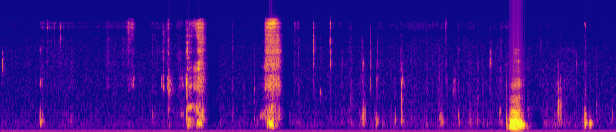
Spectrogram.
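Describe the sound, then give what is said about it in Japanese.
Someone eats the last of an ice cream with whipped cream, making faint, scattered mouth clicks and smacks with a few louder soft bursts. “今ね、アイスの残り食べた。うん、うん、うん、うまっ。 最後の生クリームの部分おいしい。”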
